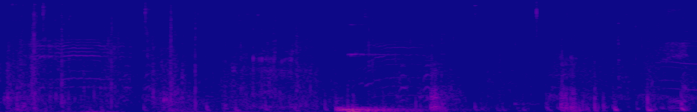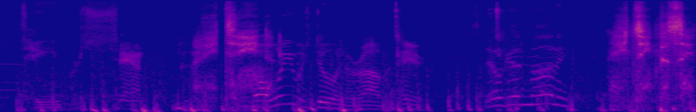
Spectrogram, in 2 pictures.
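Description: A horse's hooves clop steadily on a dirt track.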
